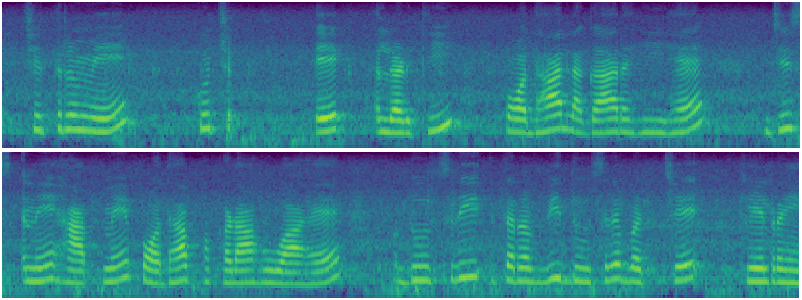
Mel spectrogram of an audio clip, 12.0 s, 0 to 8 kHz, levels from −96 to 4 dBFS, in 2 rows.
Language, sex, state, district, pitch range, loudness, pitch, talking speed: Hindi, female, Bihar, Bhagalpur, 230-275 Hz, -21 LUFS, 245 Hz, 125 wpm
